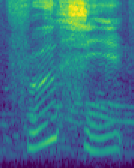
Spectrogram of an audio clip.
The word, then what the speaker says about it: Cixi: Yeah, this lady is called Empress Dowager Cixi. We call it Dragon Lady. Cuéntenme si ustedes pueden pronunciar eso porque yo no puedo.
